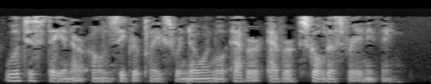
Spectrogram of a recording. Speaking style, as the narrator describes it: I whispered

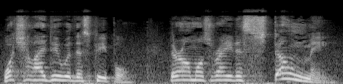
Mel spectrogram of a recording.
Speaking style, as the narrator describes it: Moses cried out to the Lord, saying

